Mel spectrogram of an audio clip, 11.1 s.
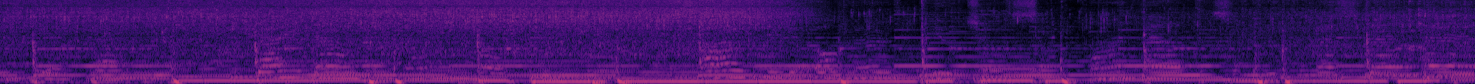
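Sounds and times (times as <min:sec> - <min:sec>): fish sizzling in a frying pan: 0:00.0 - 0:06.9, 0:08.0 - 0:11.0.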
